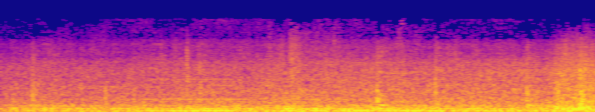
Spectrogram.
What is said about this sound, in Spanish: El tren se pone en marcha.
